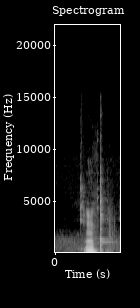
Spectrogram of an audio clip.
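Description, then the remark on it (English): A glass clinks lightly, followed by a quick sip and swallow of water with a short, low voiced murmur, then a couple of faint clinks as the glass is set down. “Oh God, let's try that one again after a sip of water.”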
